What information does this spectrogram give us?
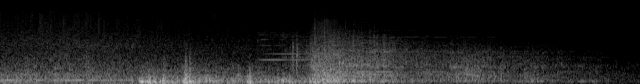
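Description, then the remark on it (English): A thunderstorm with lightning strikes all around and steady rain hissing throughout, broken by loud, rumbling thunder claps around the middle that roll and slowly fade as the downpour continues. “The electricity is strong with this storm. There are lightning strikes all around.”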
